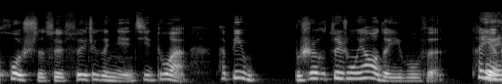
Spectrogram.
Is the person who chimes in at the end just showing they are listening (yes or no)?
no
